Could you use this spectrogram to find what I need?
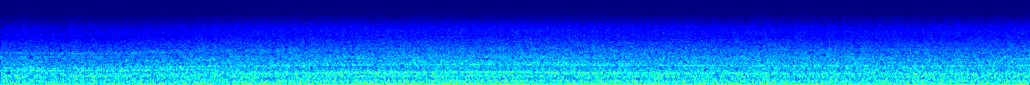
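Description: A diesel locomotive engine rumbles and hums steadily.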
